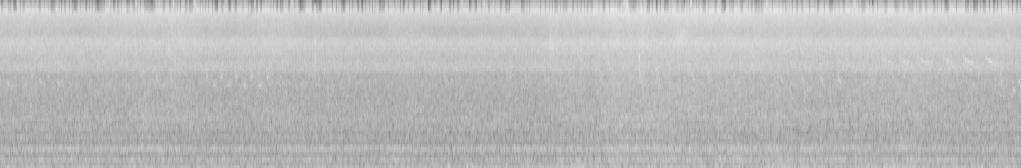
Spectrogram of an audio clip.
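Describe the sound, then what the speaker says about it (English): Honeybees swarm during a hive removal from a mobile home in Florida, producing a dense, continuous, fairly loud buzz that stays steady throughout with no talking. "Look at all those bees running toward the queen."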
